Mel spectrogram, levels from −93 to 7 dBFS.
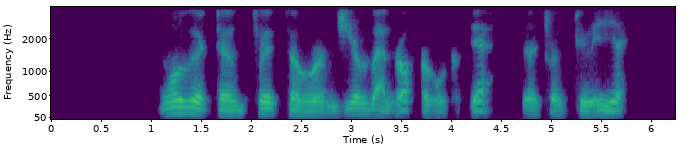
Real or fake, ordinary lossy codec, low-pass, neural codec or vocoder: fake; Opus, 64 kbps; 3.6 kHz; codec, 16 kHz, 1 kbps, FreqCodec, larger model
